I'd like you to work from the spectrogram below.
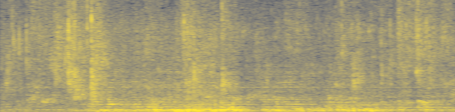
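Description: Water runs steadily from a tap while fingers are washed during Islamic ablution, a constant soft splashing flow with slight surges.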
